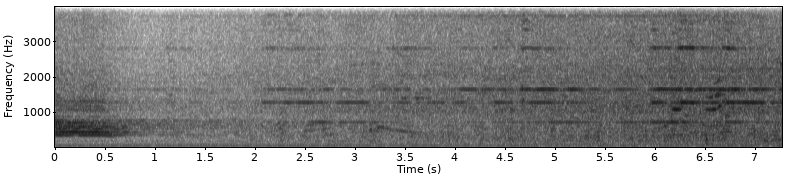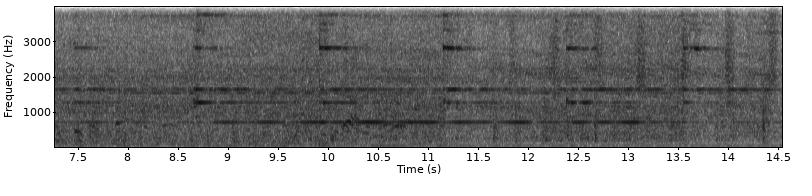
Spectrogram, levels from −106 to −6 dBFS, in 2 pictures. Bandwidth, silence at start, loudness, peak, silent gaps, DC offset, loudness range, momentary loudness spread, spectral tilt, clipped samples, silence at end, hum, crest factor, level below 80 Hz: 4 kHz; 0 s; -19 LUFS; -4 dBFS; none; under 0.1%; 13 LU; 16 LU; -7 dB/octave; under 0.1%; 0 s; none; 16 dB; -44 dBFS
